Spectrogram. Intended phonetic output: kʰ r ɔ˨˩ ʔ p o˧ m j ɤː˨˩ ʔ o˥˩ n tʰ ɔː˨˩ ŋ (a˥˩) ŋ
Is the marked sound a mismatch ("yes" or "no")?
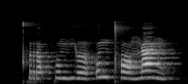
no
